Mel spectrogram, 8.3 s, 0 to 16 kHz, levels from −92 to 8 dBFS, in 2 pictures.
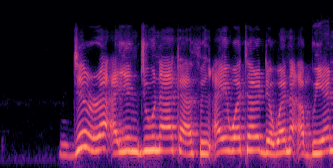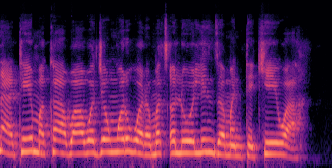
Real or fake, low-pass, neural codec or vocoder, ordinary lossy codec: real; 14.4 kHz; none; Opus, 24 kbps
